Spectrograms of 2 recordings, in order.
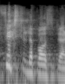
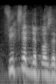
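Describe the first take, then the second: First: The s and d join without a vowel. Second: An extra vowel is inserted before the d. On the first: The speaker calls it right. "ഫിക്സ്ഡ് deposit ആണ് ശരി" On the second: The speaker calls it wrong. "ഫിക്സഡ് deposit അല്ല"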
